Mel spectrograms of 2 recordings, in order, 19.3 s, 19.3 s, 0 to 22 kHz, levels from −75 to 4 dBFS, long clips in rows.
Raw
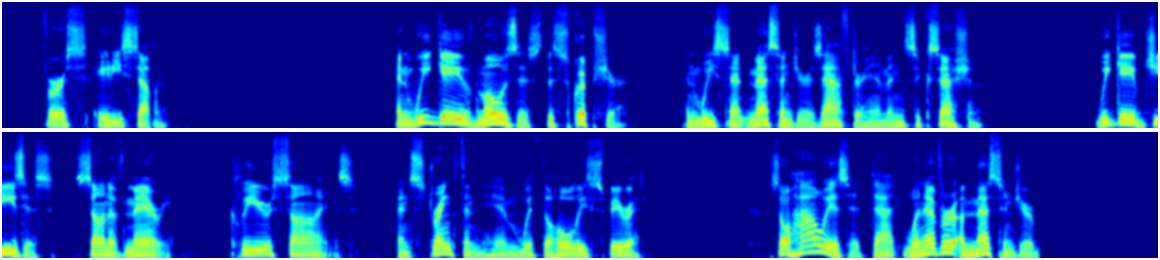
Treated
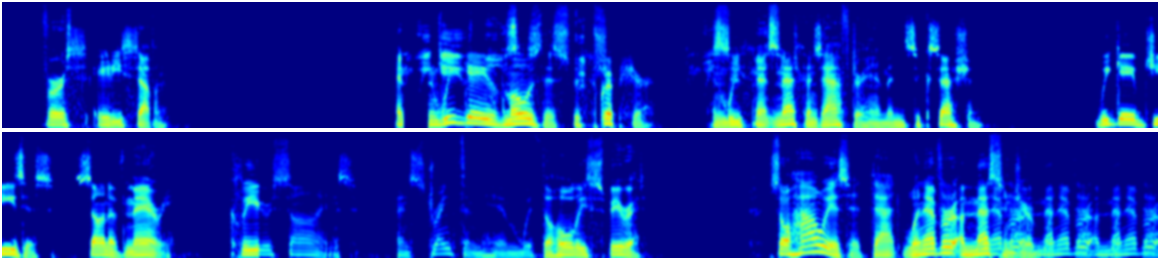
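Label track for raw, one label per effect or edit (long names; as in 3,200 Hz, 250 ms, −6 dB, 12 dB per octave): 0.560000	1.130000	high-frequency loss of the air 120 metres
3.330000	6.790000	multiband delay without the direct sound highs, lows 220 ms, split 2,500 Hz
7.290000	10.630000	spectral envelope exaggerated exponent 1.5
11.760000	14.120000	downward compressor 12 to 1, threshold −40 dBFS
14.660000	16.110000	high-shelf EQ 8,700 Hz +11.5 dB
16.810000	17.810000	delay throw 560 ms, feedback 80%, level −13.5 dB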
